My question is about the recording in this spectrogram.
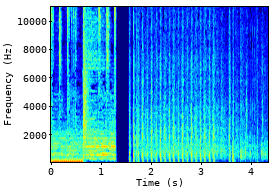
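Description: A deep bass boom with music, which cuts off about a second in; after a short silence, a long burst of automatic gunfire, about ten shots a second, ending in a few scattered single shots near the end.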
